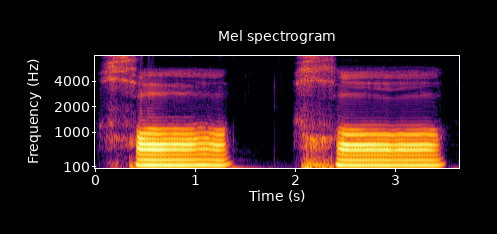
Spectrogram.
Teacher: এই খ লেটারটি আমাদের কণ্ঠনালী শেষখান থেকে উচ্চারিত হয় · গলার একদম আমরা যে গড়গড়া ভাব আছে অনেকটা এরকম আসবে এটা উচ্চারণে আমরা এক আলিফ টানবো আপনারা লক্ষ্যই করছেন এখানে কিছু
